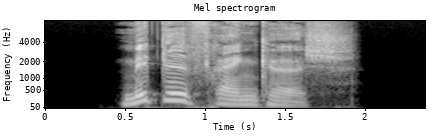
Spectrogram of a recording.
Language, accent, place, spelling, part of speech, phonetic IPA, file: German, Germany, Berlin, mittelfränkisch, adjective, [ˈmɪtl̩ˌfʁɛŋkɪʃ], De-mittelfränkisch.ogg
- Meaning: Central Franconian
